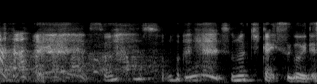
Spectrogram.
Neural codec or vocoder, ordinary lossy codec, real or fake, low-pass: none; AAC, 48 kbps; real; 7.2 kHz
